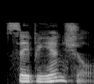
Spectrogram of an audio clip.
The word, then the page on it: sapiential: British English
